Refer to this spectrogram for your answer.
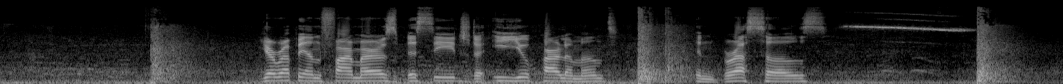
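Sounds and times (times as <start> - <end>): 
low rumble of a crowd: 0.0 - 10.6
firework bursting in a sharp bang: 1.5 - 2.0, 6.4 - 7.0, 9.6 - 10.4
speech: 2.6 - 6.2, 7.0 - 8.4
firework whistling at a protest: 8.4 - 10.2.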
